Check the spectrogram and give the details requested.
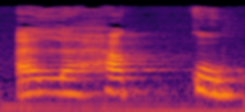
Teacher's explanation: القلقلة الكبرى، إذا جاء حرف القلقلة في آخر الكلمة مشددا فإنه ينطق ساكنا عند الوقوف عليه، وحينئذ يهتز اهتزازا أكبر من اهتزازه في القلقلة الوسطى عند النطق به، ومثاله: الحق.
